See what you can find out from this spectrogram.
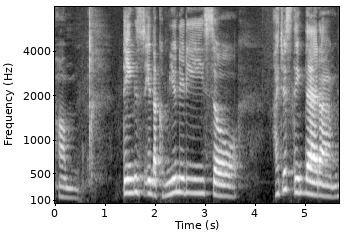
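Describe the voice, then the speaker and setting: A middle-aged woman from El Salvador speaks in a low, warm voice, chatting as an interview guest. She talks in a loose, conversational way, full of "you know"s and restarts. The room around her is noticeably echoey. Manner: conversational, frequent fillers and restarts. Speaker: guest entrepreneur. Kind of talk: casual interview talk.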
